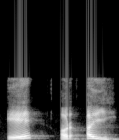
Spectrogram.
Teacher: ए और ऐ इन दोनों का उच्चारण स्थान कंठ तालु होगा। ए का उच्चारण स्थान भी कंठ और तालु, ऐ का उच्चारण स्थान भी कंठ और तालु ही होगा।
